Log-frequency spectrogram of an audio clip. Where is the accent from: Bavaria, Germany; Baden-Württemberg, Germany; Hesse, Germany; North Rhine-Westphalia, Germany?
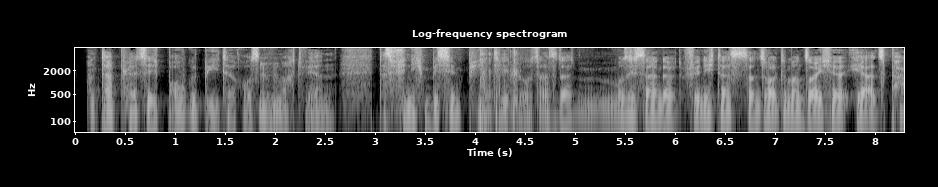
North Rhine-Westphalia, Germany; Dortmund; ich komme ja nun aus Dortmund und wir haben auf dem Hauptfriedhof waren wir Kinder, da waren wir als Kinder, waren wir Schlitten fahren, weil dort waren die schönsten Hügel.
